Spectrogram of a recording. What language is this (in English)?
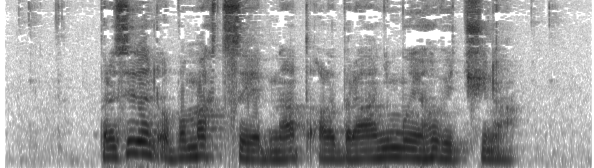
Czech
